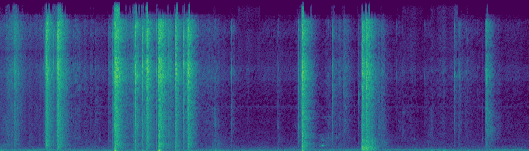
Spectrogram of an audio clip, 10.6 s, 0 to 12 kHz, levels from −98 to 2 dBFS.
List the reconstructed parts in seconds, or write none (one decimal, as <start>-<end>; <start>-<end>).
none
